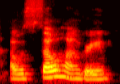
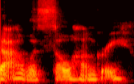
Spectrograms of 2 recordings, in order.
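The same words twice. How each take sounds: First: Said in the usual way. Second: I was so hungry said softly, almost to herself; dropped low. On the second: Shown as a demonstration. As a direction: sink the voice on so hungry. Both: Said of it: "And when I tell you".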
